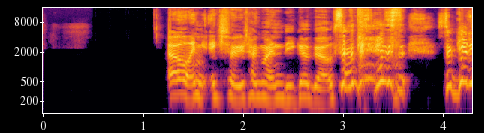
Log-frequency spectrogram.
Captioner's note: laughs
